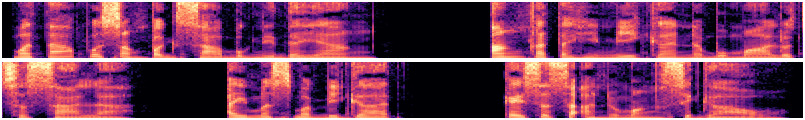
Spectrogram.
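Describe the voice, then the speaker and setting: A woman's voice: fairly low pitch, lively intonation, moderate pace, no room sound, studio quality. A woman narrator reading a scripted dramatic love story.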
